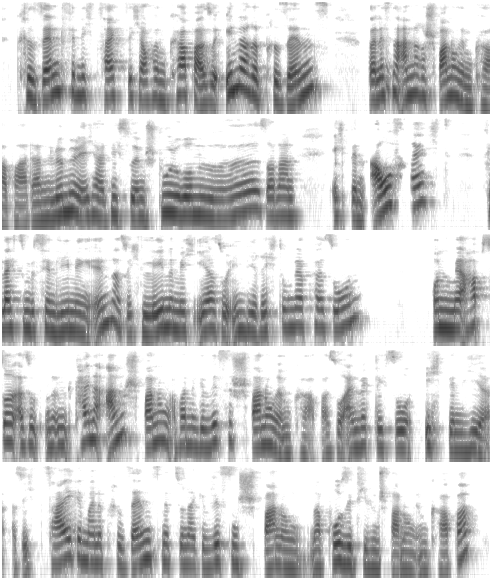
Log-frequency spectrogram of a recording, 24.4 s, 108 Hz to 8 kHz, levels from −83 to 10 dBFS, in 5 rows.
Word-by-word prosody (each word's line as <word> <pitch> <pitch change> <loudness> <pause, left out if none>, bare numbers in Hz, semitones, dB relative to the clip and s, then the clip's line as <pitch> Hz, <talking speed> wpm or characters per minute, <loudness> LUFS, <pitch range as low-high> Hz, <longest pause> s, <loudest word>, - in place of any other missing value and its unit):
präsent, 210 +4 +4
finde 245 -4 -1
ich, 225 +1 -22
zeigt 205 -1 0
sich 205 -1 -3
auch 185 - -1
im 195 -3 -3
Körper, 230 +4 +3
also, 160 +2 +4
innere 260 -4 +5
Präsenz. 210 - +1 0.4
Dann 190 +2 +3
ist 225 - -1
'ne 240 - +3
andere 225 +2 +1
Spannung 210 0 +3
im 155 -3 -2
Körper. 140 -2 -5
Dann 155 +2 -3
lümmele 195 +2 +3
ich 180 +2 -3
halt 175 -2 -3
nicht 190 -1 -4
so - - +1
im 175 - -2
Stuhl 210 +6 +1
rum, 195 0 +4
so, 175 -1 -1 0.3
hä, 245 - -1
sondern 185 -2 -3 0.3
ich 185 - -9
bin 170 -3 -2
aufrecht, 295 +3 +4 0.3
vielleicht 215 0 +1
so - - -2
'n - - +2
bisschen 205 -1 -1
leaning 195 -1 0
in. 225 - -2
Also, 210 -9 -4
ich 180 +1 -14
lehne 195 +5 +4
mich 200 -1 -2
eher 205 +2 +2
so 195 - -3
in 200 - -3
die 195 - 0
Richtung 195 +4 -4
der 230 - 0
Person 225 +6 -4 0.7
und 215 0 +4
mehr 215 +1 +3
habe 245 +1 0
so, 240 -1 +2
also, 205 -2 0 0.3
keine 235 +3 0
Anspannung, 240 -6 +1
aber 205 0 -2
'ne 200 -1 -4
gewisse 230 +5 -2
Spannung 200 -2 0
im 145 -2 -5
Körper, 150 - -11
so 165 +1 -5
ein 180 +2 -1
wirklich 190 -2 -4
so: 180 -1 0
„Ich 195 -1 -5
bin 170 -1 -3
hier.“ 165 0 -2
Also, 165 -7 -10
ich 125 - -10
zeige 220 +6 +1
meine 195 -2 -2
Präsenz 190 +5 -2
mit 200 -1 -6
so 185 - -6
'ner 180 -1 -4
gewissen 190 +3 -3
Spannung, 165 -3 -3
'ner 165 +1 -4
positiven 180 -4 0
Spannung 145 0 -6
im 140 +2 -10
Körper 145 - -3
195 Hz, 210 wpm, -25 LUFS, 180-220 Hz, 0.7 s, innere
